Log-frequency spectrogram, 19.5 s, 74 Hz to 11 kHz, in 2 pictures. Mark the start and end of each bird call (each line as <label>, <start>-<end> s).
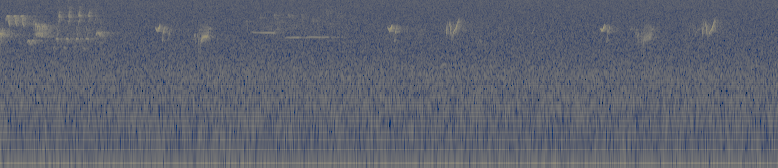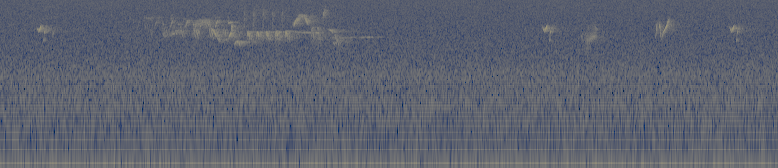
Fox Sparrow (Passerella iliaca), 0.0-1.8 s
Dusky Flycatcher (Empidonax oberholseri), 1.6-10.5 s
Mountain Chickadee (Poecile gambeli), 2.8-4.6 s
Fox Sparrow (Passerella iliaca), 11.2-14.7 s
Mountain Chickadee (Poecile gambeli), 13.0-14.8 s
Dusky Flycatcher (Empidonax oberholseri), 15.6-19.4 s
